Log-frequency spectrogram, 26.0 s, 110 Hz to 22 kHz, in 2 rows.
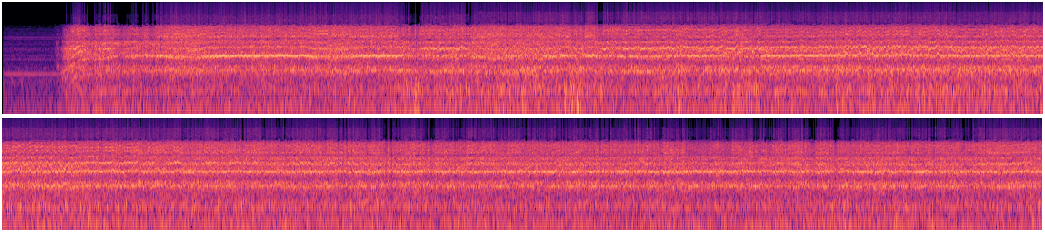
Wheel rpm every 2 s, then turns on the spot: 20, 200, 220, 220, 210, 210, 210, 220, 230, 230, 230, 230, 230.
none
